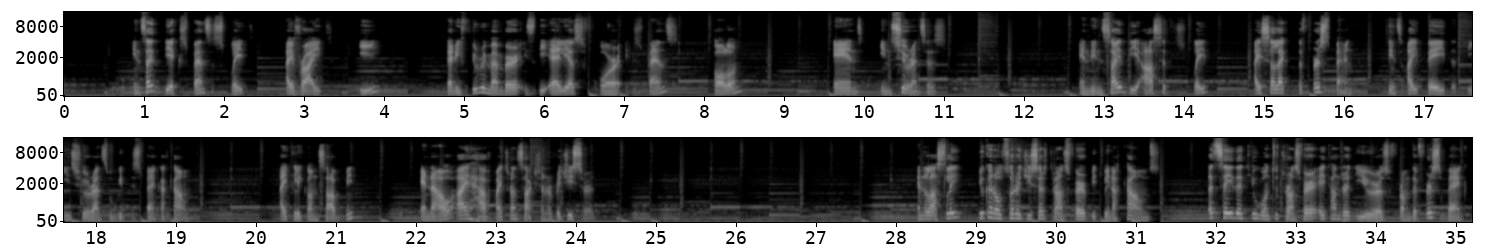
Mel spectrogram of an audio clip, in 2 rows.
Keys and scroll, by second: 32.3 super+p.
